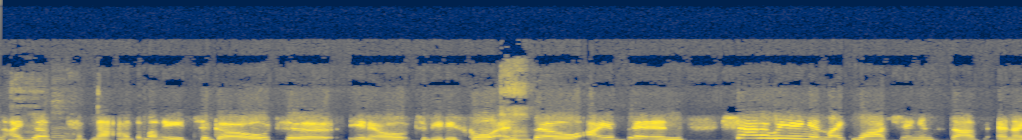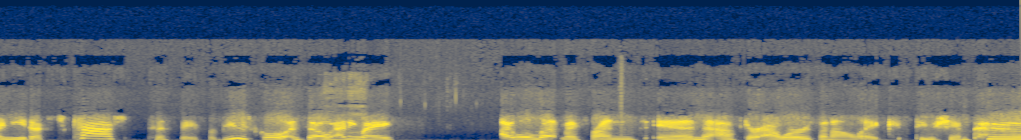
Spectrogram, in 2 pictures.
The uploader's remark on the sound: We have a parent on the phone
